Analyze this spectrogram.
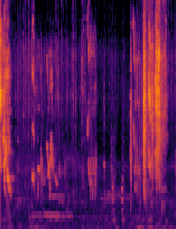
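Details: Colourful pet budgerigars chirping: short, scratchy high chirps burst at the start and again near the end, with a faint steady low tone running through the quieter middle.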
